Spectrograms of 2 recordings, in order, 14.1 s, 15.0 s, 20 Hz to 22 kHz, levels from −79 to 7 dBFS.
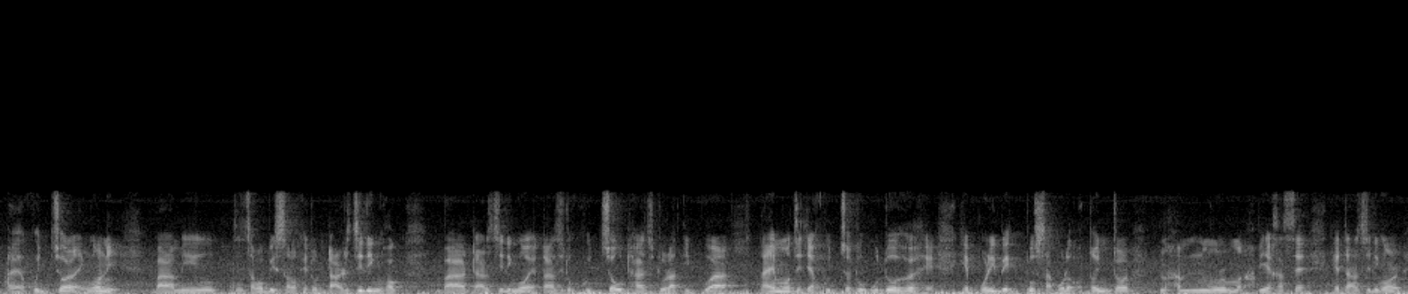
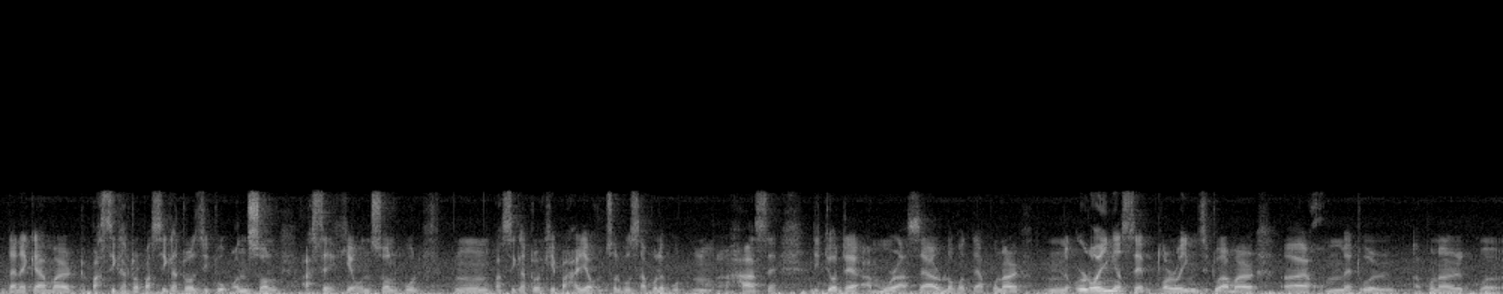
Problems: constant background noise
